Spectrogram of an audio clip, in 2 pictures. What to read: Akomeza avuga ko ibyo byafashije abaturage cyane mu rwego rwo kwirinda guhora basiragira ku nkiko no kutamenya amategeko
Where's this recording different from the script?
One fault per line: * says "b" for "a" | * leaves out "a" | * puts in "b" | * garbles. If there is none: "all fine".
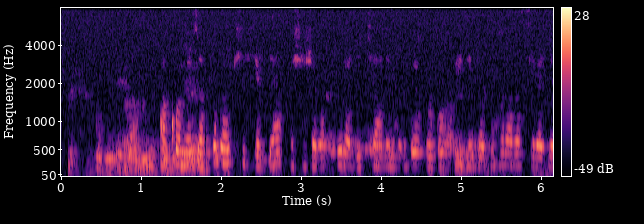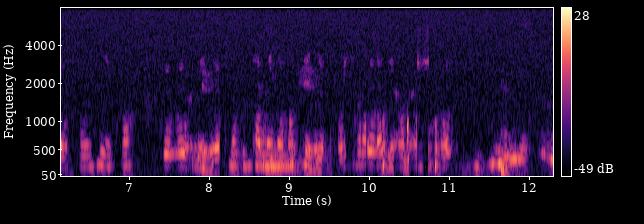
* garbles
* garbles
